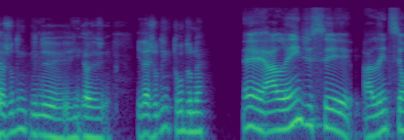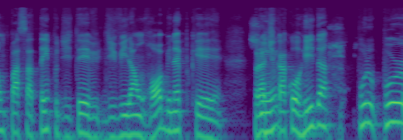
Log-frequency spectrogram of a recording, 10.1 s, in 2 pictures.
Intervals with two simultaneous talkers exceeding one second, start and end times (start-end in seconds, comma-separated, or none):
none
